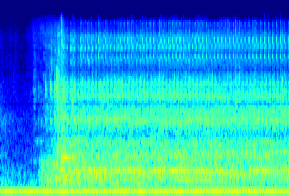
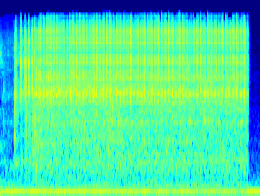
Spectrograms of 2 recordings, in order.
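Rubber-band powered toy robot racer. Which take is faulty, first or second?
second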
